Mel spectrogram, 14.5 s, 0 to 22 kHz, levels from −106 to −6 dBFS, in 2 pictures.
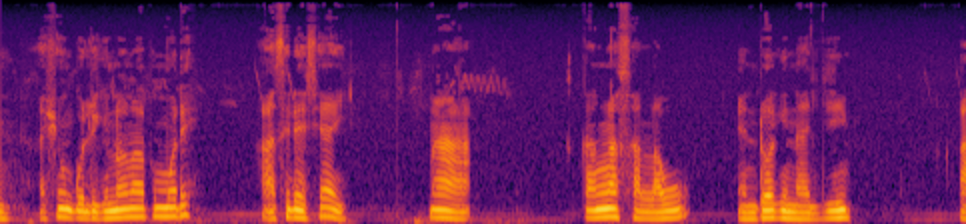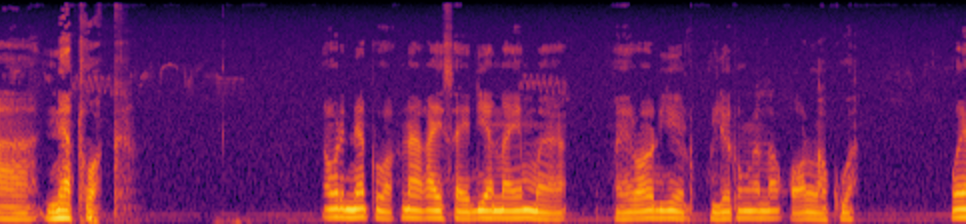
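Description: Speech, with nothing technically wrong with it.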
